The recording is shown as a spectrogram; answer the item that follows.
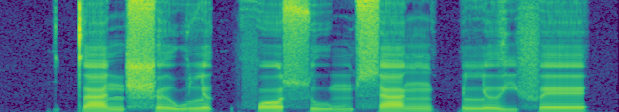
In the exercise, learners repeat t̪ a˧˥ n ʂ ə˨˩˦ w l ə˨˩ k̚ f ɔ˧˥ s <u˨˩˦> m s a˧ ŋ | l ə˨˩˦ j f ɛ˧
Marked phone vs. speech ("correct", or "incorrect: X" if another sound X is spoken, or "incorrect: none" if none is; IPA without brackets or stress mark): correct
